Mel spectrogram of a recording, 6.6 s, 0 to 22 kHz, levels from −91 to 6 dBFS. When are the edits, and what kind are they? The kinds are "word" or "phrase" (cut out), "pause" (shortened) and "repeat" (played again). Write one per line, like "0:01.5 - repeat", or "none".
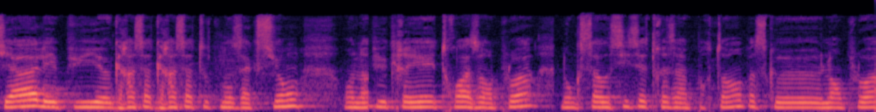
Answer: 0:01.2 - repeat
0:02.8 - word
0:04.2 - pause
